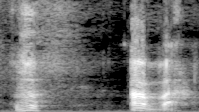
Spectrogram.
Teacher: a v because that's basically what it is it's made by bringing both of your lips close together but instead of closing them completely to form a b ABA you let a little bit of air through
